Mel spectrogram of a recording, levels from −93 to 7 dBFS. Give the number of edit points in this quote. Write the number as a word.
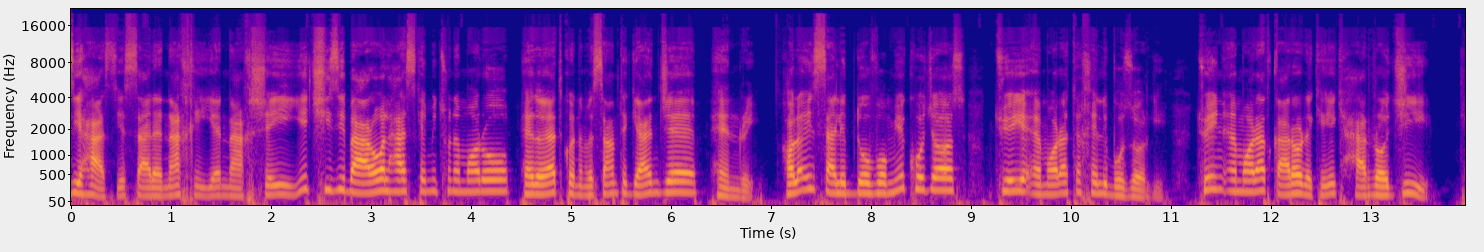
one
